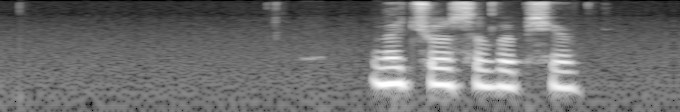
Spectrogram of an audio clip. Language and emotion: Russian, neutral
